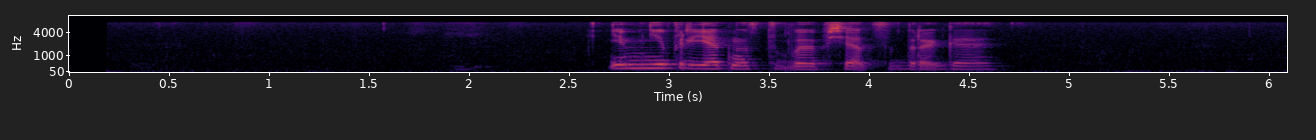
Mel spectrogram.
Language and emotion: Russian, positive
